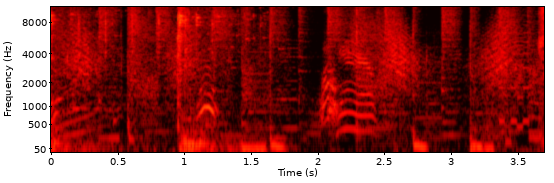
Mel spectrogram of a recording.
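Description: Dogs in a Russian subway bark and yip repeatedly in short bursts, with a whining upturned yelp in the middle, all close and loud amid a busy, echoing background.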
